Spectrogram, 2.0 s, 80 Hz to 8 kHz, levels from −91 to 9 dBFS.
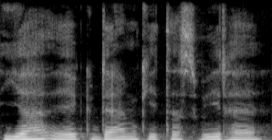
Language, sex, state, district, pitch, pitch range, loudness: Hindi, male, Jharkhand, Ranchi, 140 Hz, 135-150 Hz, -17 LUFS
